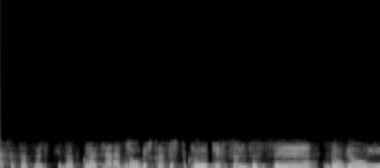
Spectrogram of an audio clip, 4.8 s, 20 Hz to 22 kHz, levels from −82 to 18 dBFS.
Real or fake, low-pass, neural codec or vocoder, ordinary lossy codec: fake; 3.6 kHz; codec, 44.1 kHz, 2.6 kbps, SNAC; MP3, 32 kbps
